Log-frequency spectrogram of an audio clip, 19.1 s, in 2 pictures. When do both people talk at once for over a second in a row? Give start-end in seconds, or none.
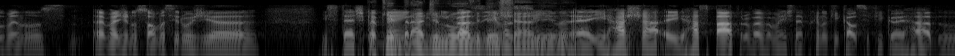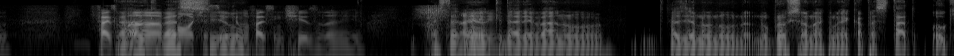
3.6-5.8, 10.7-12.1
